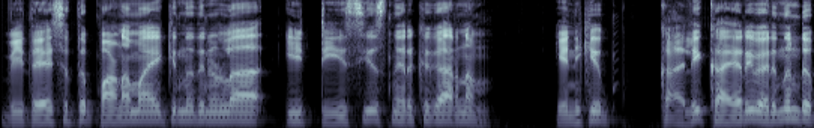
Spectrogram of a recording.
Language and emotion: Malayalam, angry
